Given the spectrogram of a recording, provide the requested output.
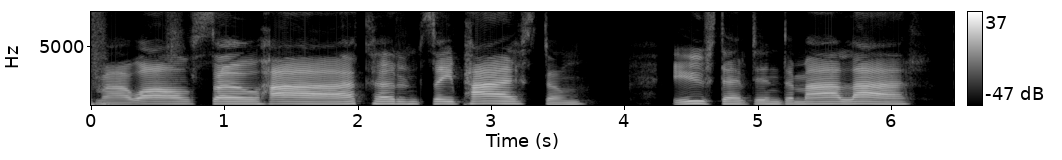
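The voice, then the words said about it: Put-on Southern cowboy accent. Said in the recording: “I'm going to need a little clarification on that accent. ... Was that British? Was that a fucking cowboy? ... Southern. It was a cowboy.”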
